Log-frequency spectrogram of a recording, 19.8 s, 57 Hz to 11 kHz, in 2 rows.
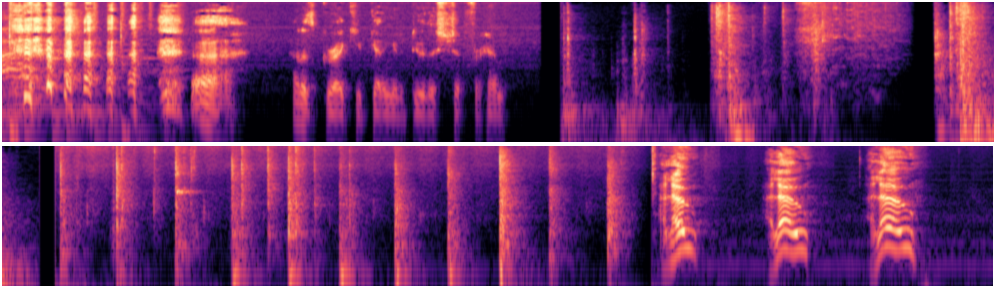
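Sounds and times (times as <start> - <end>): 
laughter: 0.1 - 2.3
speech: 0.2 - 1.1, 2.9 - 5.7, 16.6 - 19.2
door opening with heavy thunks: 5.6 - 10.0
repeated knocking thuds: 10.5 - 16.3.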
